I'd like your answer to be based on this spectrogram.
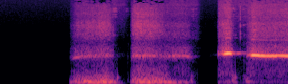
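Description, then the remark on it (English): Someone whistles the Avengers theme tune in four breathy bursts, the first two longer and the last rising into a clearer held note, with no talking. “I was going to whistle the Avengers theme.”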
